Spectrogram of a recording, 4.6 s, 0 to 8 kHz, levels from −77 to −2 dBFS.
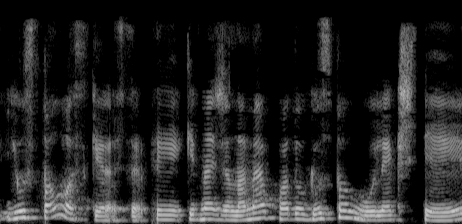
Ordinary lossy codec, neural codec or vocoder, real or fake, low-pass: AAC, 32 kbps; codec, 44.1 kHz, 7.8 kbps, Pupu-Codec; fake; 7.2 kHz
